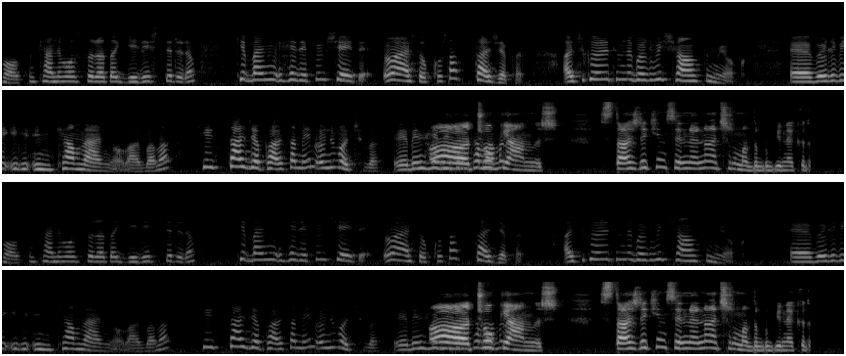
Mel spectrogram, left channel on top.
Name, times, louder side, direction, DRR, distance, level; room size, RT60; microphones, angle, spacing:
voice 1, 0.0-10.1 10.4-13.5, left 7 dB, 40° left, 0.3 m, -39 dB
voice 2, 12.7-16.5, right 3 dB, 15° right, 1.3 m, -31 dB
head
